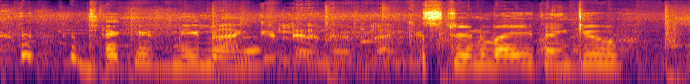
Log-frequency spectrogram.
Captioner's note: laughing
